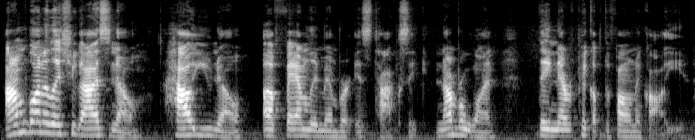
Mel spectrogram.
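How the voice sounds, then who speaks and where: A woman's voice: lowish voice, lively intonation, normal speed, sharp tone. A woman with a Southern US country lilt gives casual, emphatic advice straight to viewers, repeating phrases for stress and checking in with listeners. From Southern United States. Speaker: vlogger giving family advice.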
